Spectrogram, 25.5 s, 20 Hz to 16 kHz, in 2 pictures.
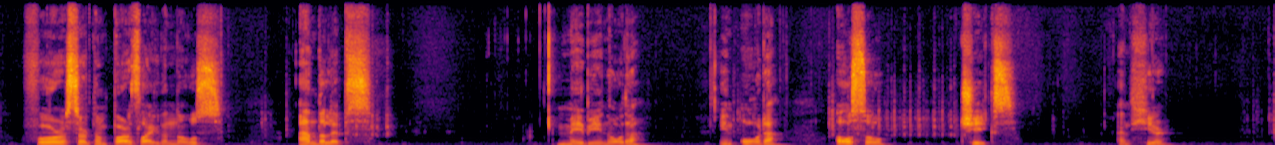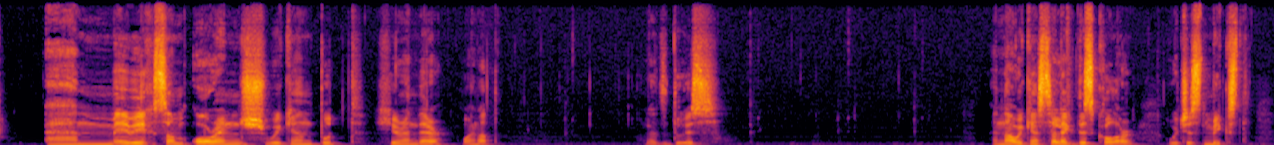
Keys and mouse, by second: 3.9-6.8 drag, 10.8-12.2 drag, 12.4 ctrl+middle click, 13.0 click, 13.4 click, 14.2-18.3 drag, 20.1-21.8 drag, 23.5 click, 23.9 click, 24.1 click, 24.4 click, 24.7 click.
